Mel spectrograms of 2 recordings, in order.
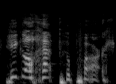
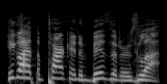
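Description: First: Whispered. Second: The payoff, said louder and faster. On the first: To the audience, a whispered petty threat. Whispered aside, then repeated aloud. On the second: To the audience, loud petty payoff about Obama's guest. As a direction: punch it out loud and quick. Same words repeated out loud. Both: Pretend.

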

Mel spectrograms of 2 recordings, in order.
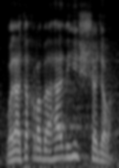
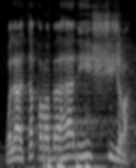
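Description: First: Said in the usual way. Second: الشجرة said shijra, with an i after the shin, slow and clear; kasra on the shin. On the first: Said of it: "وذكر القراءات الشاذة في كلمة الشجرة". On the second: Shown as a demonstration. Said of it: "وقرئ بكسر الشين". (بكسر الشين: شِجْرة ببطء ووضوح)

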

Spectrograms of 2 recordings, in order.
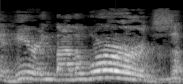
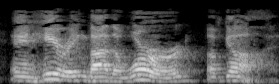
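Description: First: "words" louder and slow with a falling tune; stress on words. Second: Said in the usual way. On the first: Shown as a demonstration. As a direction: lean on "words", plural. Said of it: "in the plural". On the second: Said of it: "maybe if we understood it better".

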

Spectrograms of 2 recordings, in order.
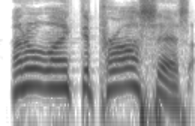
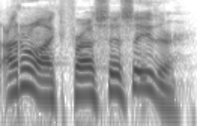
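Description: First: High-pitched mock complaint; mock squeamish objector. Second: Said in the usual way. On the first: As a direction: imitate a fussy objector, pitched well up. Mimics the squeamish objector, then agrees.

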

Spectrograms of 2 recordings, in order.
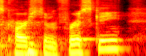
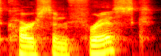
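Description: First: Guest introducing himself, saying "Karsten Frisky" with a final -ee; correct name pronunciation. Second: "Frisk" as one syllable, no ee ending; common mispronunciation. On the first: Guest gives the rundown, "Frisky" in two syllables. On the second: Guest shows host the common version, "Carson Frisk" without the endings. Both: Shown as a demonstration. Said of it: "it's commonly pronounced as".

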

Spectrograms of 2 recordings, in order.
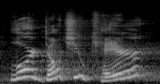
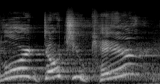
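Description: First: High, slow, pleading accusation; exasperated plea. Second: Exasperated cry. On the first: Acted. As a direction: drag it out like a wounded complaint. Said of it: "Martha says". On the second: Retold or imitated. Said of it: "I want to scream".

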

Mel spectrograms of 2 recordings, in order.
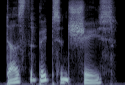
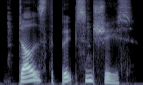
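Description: First: Slow, puzzled repeat; wondering. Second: Slow and solemn. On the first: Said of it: "she repeated in a wondering tone". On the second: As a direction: say it gravely and slowly. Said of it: "the Griffin replied very solemnly". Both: A narrator's reading.

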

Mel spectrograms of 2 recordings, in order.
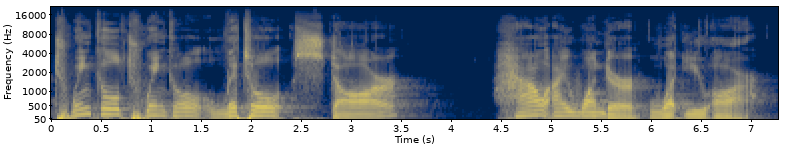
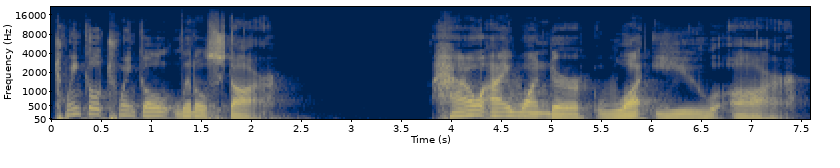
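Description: First: Slow, pointed "Twinkle, twinkle" at full voice; emphatic repeat. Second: Soft, very slow nursery rhyme; nursery rhyme recital. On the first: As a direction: stretch "little star" out for emphasis. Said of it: "Let me repeat that". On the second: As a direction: recite it gently, stretching every phrase. Recites nursery rhyme, then repeats it. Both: Shown as a demonstration.

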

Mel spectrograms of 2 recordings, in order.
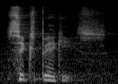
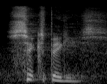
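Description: First: Whispered repeat. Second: Soft. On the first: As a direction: whisper "Six biggies" unvoiced and much softer. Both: Shown as a demonstration. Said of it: "but in forty-three years".

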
